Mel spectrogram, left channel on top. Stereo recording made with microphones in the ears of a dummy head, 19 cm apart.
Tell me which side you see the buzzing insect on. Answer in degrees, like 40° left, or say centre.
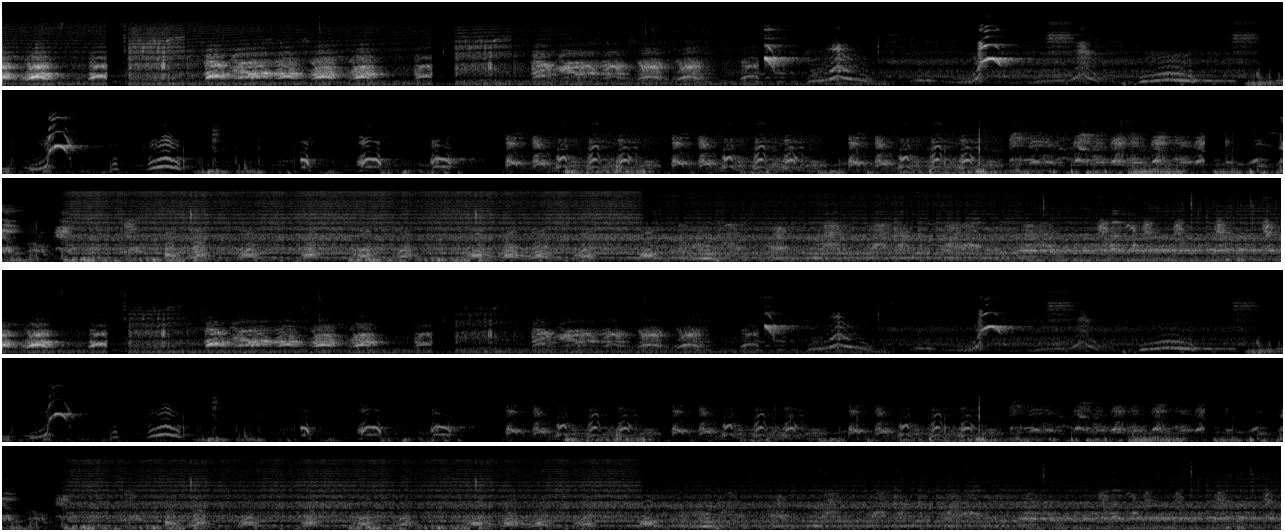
10° left.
